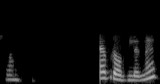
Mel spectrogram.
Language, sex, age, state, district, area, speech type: Marathi, female, 18-30, Maharashtra, Osmanabad, rural, conversation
